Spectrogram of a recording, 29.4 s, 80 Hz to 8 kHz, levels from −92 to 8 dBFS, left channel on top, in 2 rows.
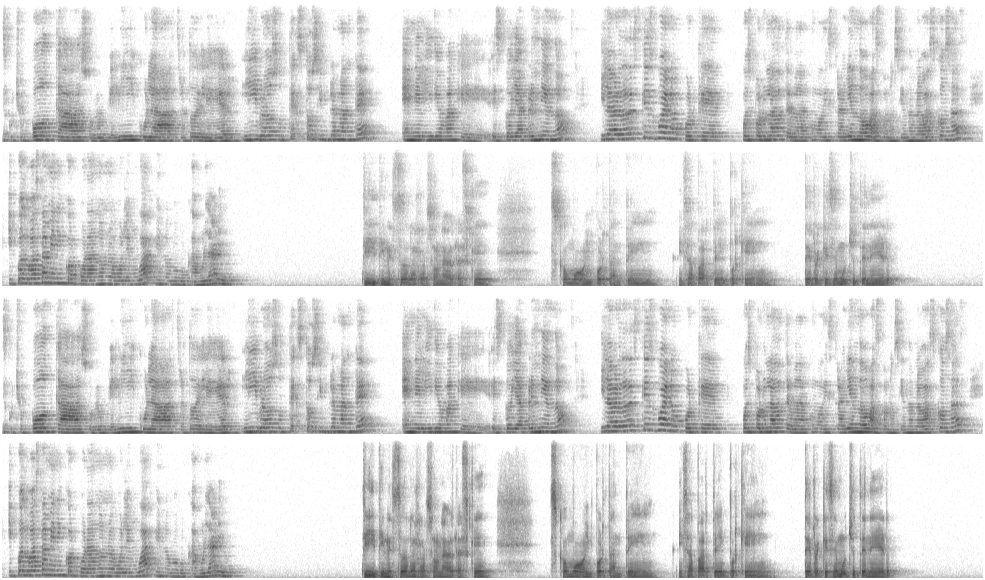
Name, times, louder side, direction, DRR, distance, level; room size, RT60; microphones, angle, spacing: voice 1, 0.0-5.5 6.0-8.4 9.0-10.7 11.1-18.1, right 1 dB, 10° left, 3.1 m, -33 dB
voice 2, 20.1-22.6 22.9-24.5 24.9-26.3 26.7-28.1, right 5 dB, 85° right, 0.5 m, -29 dB
9.9 x 5.8 x 2.7 m
head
